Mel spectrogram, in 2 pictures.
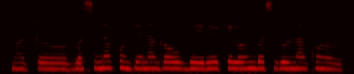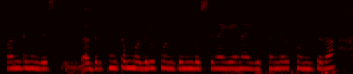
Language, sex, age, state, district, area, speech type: Kannada, female, 18-30, Karnataka, Bidar, rural, spontaneous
